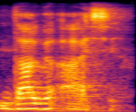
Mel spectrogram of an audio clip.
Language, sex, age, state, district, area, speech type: Kashmiri, male, 18-30, Jammu and Kashmir, Pulwama, rural, spontaneous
